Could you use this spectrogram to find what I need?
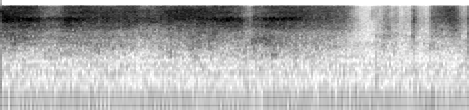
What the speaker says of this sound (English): we're just going to lightly sand over the top of that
